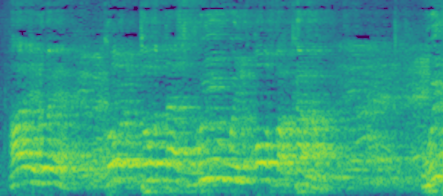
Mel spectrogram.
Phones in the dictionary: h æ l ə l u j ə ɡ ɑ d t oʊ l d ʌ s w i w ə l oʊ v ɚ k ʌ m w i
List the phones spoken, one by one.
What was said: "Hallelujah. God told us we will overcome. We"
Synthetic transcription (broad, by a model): h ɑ l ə l u j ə ɡ ɑ d t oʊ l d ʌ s w i w ə l oʊ v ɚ k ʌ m w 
